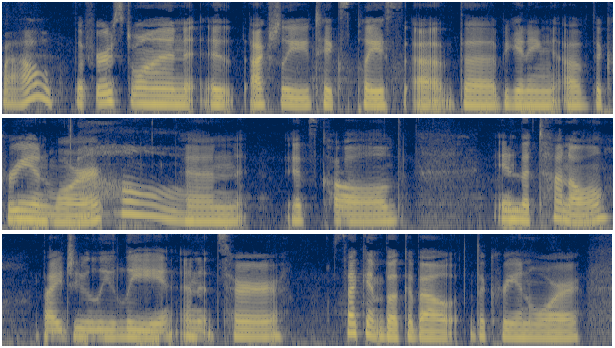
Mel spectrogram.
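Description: An ordinary speaking voice, a woman's, fairly low in pitch with ordinary pitch variation, moves at a fairly slow pace in a dry, close recording with no echo and a quiet background. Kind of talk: casual chat about books.

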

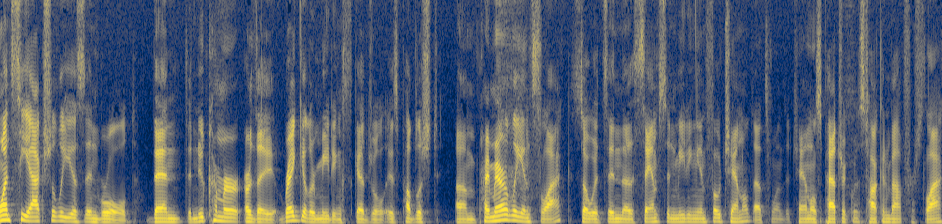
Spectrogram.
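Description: A man's medium-pitched, normal speaking voice at a fairly quick pace with hardly any pauses, ordinary pitch variation and big swings in loudness. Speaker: IT team member giving announcements. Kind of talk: live announcements to an audience. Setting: live event with audience.

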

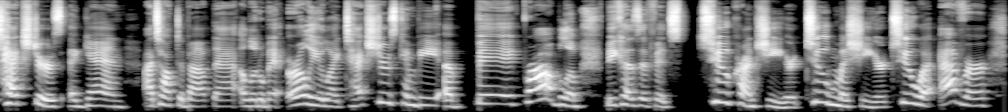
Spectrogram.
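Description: At a moderate pace, a woman speaks in an animated tone with lively intonation. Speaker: podcast host and speech-language pathologist. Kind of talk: solo educational podcast monologue.

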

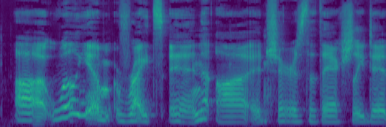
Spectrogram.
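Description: Vocal fry colors a woman's speech. She uses lively intonation at a moderate pace. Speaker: podcast co-host. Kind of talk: casual chat.

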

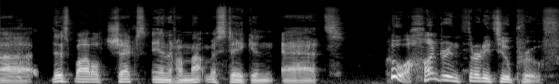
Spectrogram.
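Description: A man with a medium-pitched voice speaks at a fairly slow pace, his intonation lively. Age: 40s. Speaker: podcast panelist. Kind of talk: casual chat. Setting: video call. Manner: animated.

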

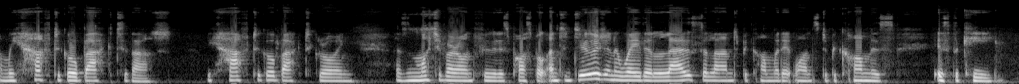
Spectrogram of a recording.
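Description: A woman with an Irish accent speaks fairly quickly at a fairly low pitch. Her intonation stays fairly even. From Ireland. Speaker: garden designer and author. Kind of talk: interview conversation.

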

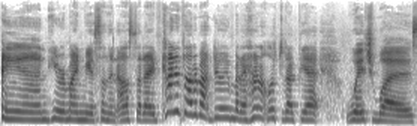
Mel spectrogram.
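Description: This woman's voice sits high in pitch, with ordinary variation. She talks at a fairly quick pace. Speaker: nurse and podcast co-host. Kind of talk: casual chat. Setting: home studio.

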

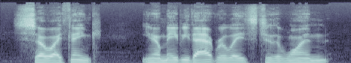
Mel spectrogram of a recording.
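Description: A man's medium-pitched voice with an American accent, monotone, flat intonation and a moderate pace. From New York City. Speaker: prosthetist. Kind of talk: conversational interview. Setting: live recording at a conference.

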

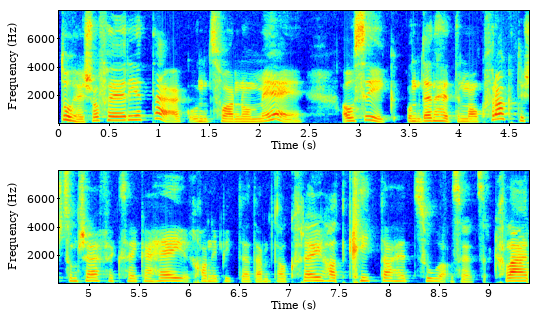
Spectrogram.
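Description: An ordinary speaking voice from a woman, medium in pitch, at a moderate pace with ordinary pitch variation, in a very clean recording with a silent background. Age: 30s. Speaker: working mother. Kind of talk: casual discussion.

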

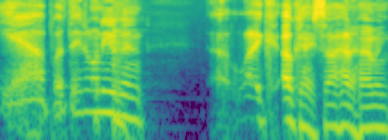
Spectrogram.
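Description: The recording is very clean with a silent background. A man with an American accent speaks at a moderate pace, sounding somewhat breathy. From Baltimore, Maryland (US East Coast). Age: 30s. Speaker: cannabis delivery business founder. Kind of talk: casual chat.

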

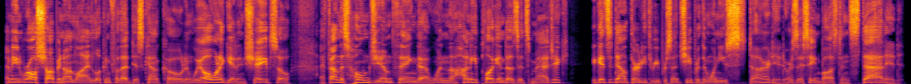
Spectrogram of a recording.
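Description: In a normal speaking voice, the speaker talks at a fairly quick pace. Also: man, medium pitch for a man, ordinary pitch variation, very clean recording, silent background. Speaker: podcast host. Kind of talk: casual chat about TV shows. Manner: casual, conversational.

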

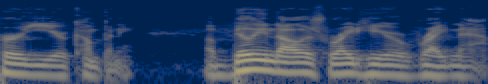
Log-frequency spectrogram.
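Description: A plain, everyday voice with ordinary pitch variation on a very clean recording with a silent background. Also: man. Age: 30s. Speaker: podcast guest. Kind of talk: casual chat.

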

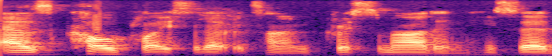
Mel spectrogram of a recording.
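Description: Speaking with an Australian accent, a man uses a very deep, low pitch at a moderate pace. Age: 20s. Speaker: global poverty advocate. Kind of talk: interview. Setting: call.

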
